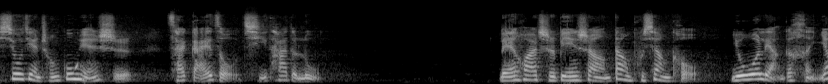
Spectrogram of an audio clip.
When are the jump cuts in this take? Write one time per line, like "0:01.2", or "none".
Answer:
none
